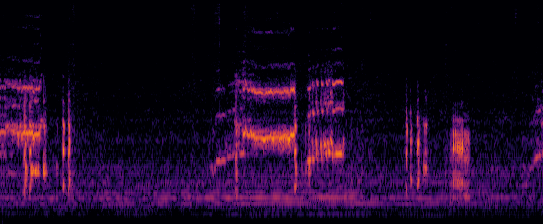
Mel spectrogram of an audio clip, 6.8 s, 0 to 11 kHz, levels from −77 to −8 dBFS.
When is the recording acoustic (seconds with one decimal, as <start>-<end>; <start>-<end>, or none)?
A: 0.0-6.8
